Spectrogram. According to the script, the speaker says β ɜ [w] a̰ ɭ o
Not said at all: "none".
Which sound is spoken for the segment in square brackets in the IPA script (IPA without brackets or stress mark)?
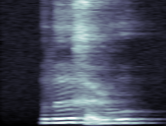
ɣ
